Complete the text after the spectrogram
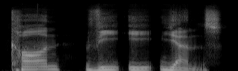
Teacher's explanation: The word convenience has stress on the second syllable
